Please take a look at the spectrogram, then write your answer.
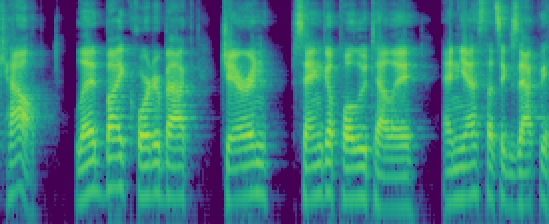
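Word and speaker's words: Sagapolutele: Can a team like Cal led by quarterback Jiren Sangapolutell, and yes, that's exactly how you say his name.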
